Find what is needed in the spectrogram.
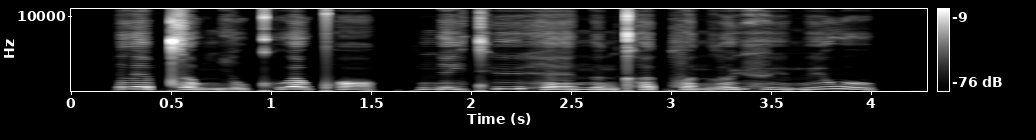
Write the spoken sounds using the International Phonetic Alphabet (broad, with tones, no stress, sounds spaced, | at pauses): l ɛː˥ p̚ t͡s ɐ˨ w ŋ iː˨˩ w kʷʰ aː˥ w pʰ ɔː˨ k̚ | ŋ e˥ j t̪ʰ yː˥ h ɛː˨˥ n̪ ɵ˨˩ n kʰ ɐ˧ t̚ f ɐ˨ n l ɵ˥ ɥ f yː˨ m yː˥ w uː˨ p̚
